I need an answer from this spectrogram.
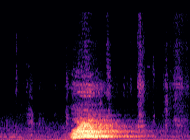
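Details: Rich-coloured Golden Retriever puppy at Sodpur, Kolkata, giving a single short, harsh bark that swells quickly and fades within half a second over a steady low hum.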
